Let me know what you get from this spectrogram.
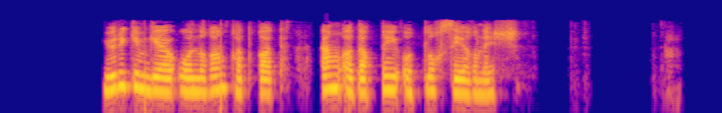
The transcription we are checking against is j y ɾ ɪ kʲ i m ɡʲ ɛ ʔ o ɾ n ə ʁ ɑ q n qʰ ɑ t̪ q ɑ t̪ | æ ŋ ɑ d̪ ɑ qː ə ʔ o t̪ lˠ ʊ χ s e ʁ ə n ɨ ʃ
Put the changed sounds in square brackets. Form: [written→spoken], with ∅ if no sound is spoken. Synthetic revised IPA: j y ɾ ɪ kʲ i m ɡʲ ɛ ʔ o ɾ n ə ʁ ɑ [q→∅] n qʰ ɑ t̪ q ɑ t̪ | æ ŋ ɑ d̪ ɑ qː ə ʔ o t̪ lˠ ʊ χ s e ʁ ə n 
